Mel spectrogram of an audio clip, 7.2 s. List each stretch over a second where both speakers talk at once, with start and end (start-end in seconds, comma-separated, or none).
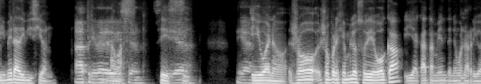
1.5-2.9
